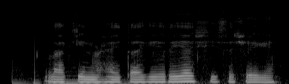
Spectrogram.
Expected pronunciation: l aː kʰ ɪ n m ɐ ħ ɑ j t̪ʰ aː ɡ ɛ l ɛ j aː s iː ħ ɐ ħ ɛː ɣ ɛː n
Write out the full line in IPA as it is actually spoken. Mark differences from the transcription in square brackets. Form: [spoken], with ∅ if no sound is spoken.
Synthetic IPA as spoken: l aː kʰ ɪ n m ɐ ħ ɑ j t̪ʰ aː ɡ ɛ [ɾ] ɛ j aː [ʃ] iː [s] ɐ [ʃ] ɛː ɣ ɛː n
